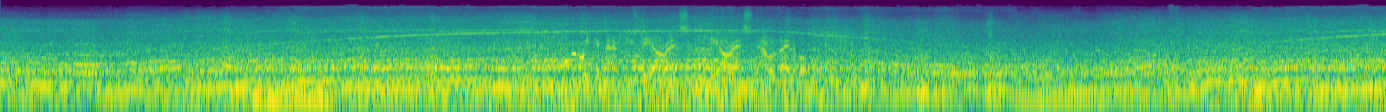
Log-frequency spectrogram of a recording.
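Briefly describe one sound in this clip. A racing car engine screams loudly, rising in pitch through the gears and dropping as it slows.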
